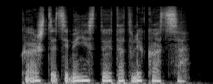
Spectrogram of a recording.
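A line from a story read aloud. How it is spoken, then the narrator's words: Hoarse mutter. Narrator (Russian): хрипло пробормотала я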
